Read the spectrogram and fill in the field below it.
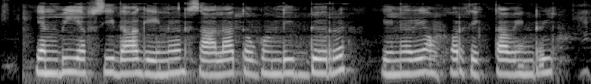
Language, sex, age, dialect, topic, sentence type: Kannada, female, 18-24, Northeastern, banking, question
